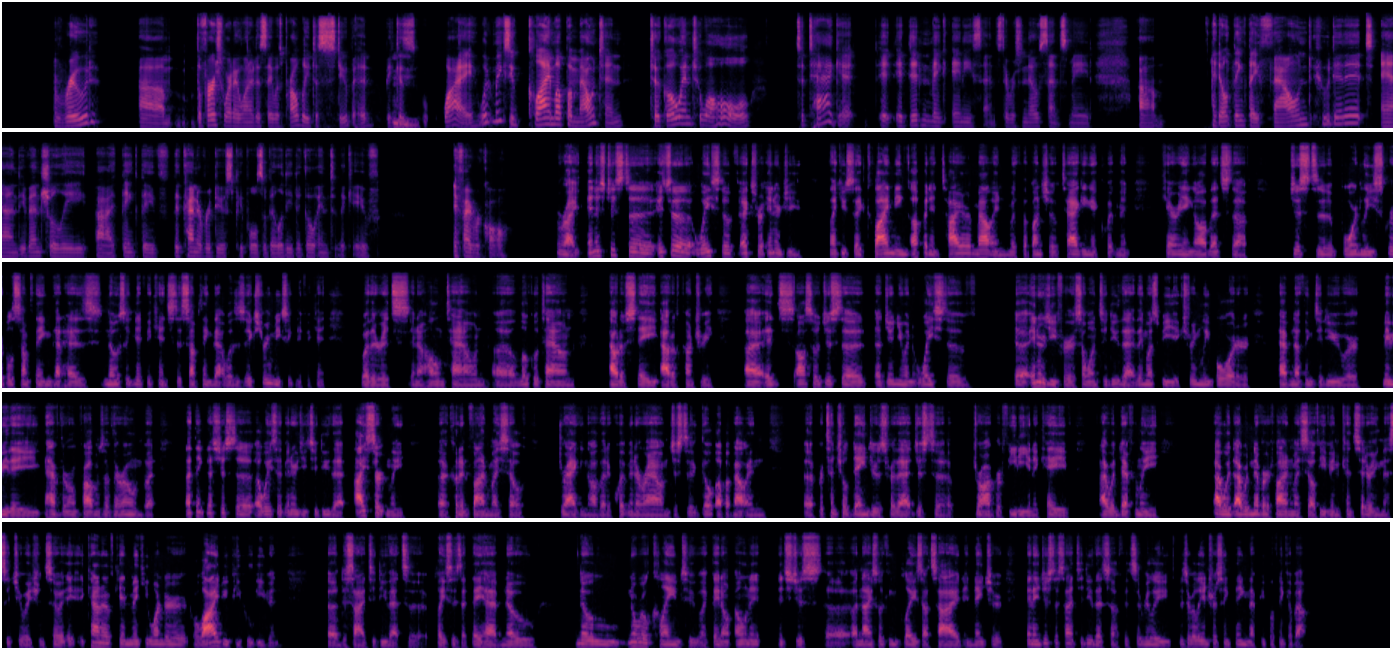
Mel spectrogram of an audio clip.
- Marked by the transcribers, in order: other background noise; tapping
- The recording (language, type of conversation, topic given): English, unstructured, What do you think about tourists who litter or damage places?
- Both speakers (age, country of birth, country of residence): 25-29, United States, United States; 30-34, United States, United States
